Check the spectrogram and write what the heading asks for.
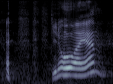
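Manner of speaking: put-on high, loud jolly old man calling; cried the old man. Tom calming the panicked hobbits, high loud jolly call. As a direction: boom it out like a merry old fellow.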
